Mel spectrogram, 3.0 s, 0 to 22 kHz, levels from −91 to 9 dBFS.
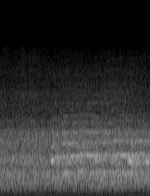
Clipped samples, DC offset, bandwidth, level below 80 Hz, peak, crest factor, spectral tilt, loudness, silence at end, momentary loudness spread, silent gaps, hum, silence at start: under 0.1%; under 0.1%; 9.8 kHz; -76 dBFS; -16 dBFS; 16 dB; -6.5 dB/octave; -34 LUFS; 0 s; 10 LU; none; none; 0 s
